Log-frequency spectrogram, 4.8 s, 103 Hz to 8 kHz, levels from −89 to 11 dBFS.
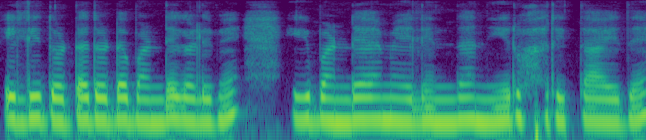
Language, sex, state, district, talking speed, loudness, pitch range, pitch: Kannada, female, Karnataka, Raichur, 150 wpm, -13 LUFS, 185-195 Hz, 190 Hz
